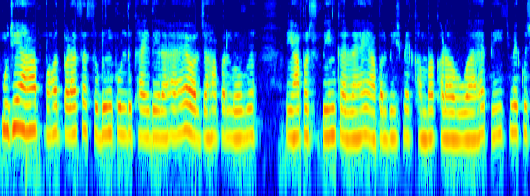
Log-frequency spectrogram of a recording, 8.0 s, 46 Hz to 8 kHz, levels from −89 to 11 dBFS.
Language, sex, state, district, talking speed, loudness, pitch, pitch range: Hindi, female, Chhattisgarh, Raigarh, 240 wpm, -18 LUFS, 230 Hz, 220-240 Hz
